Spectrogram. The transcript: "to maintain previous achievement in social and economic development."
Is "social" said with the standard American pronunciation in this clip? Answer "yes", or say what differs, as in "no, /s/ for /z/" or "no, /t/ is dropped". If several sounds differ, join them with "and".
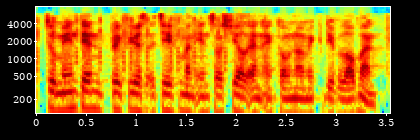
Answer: no, /s/ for /ʃ/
